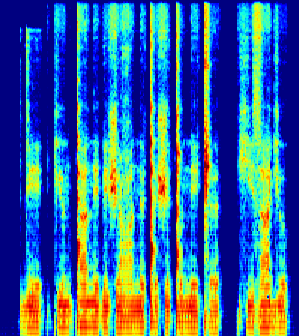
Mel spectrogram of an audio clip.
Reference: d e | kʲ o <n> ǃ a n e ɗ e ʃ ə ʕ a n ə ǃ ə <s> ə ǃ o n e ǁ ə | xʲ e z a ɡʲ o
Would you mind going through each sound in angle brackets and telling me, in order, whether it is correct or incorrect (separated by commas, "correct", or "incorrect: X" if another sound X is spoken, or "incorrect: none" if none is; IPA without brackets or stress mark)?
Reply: correct, incorrect: ʃ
